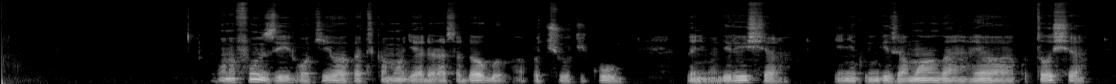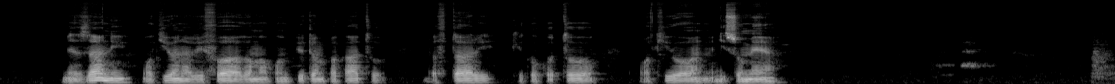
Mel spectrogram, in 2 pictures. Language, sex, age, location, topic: Swahili, male, 18-24, Dar es Salaam, education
